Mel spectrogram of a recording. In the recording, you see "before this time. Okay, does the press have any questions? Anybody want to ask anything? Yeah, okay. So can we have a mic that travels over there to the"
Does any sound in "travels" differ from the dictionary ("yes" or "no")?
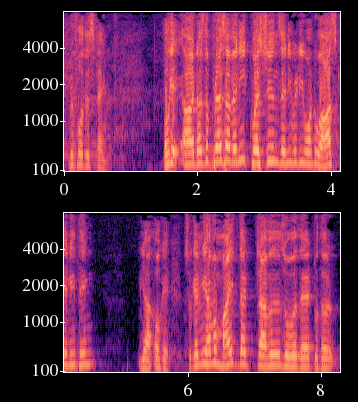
no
